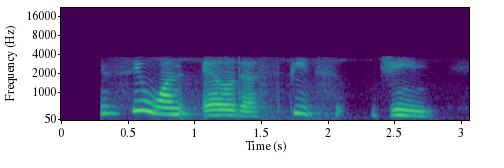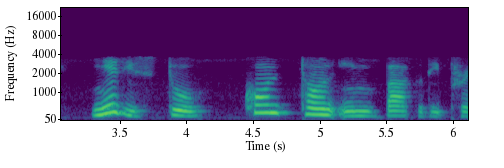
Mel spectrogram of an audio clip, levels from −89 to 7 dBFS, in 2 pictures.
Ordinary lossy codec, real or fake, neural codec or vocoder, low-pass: none; fake; codec, 16 kHz in and 24 kHz out, 1 kbps, XY-Tokenizer; 3.6 kHz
